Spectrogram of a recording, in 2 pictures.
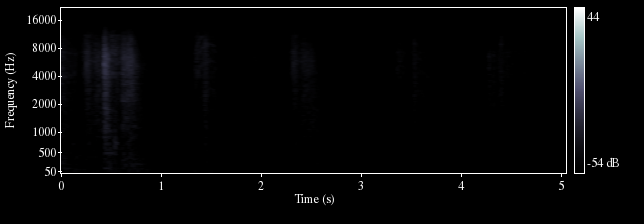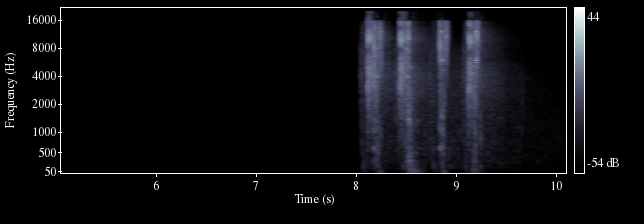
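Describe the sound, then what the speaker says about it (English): Automatic gunfire from a weapon fired at walls in SCUM, a loud burst of four or five rapid shots near the end, after a few faint earlier sounds and a long quiet stretch. "Why are you shooting at the walls?"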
